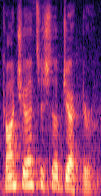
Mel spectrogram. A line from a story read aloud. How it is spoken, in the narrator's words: John answered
